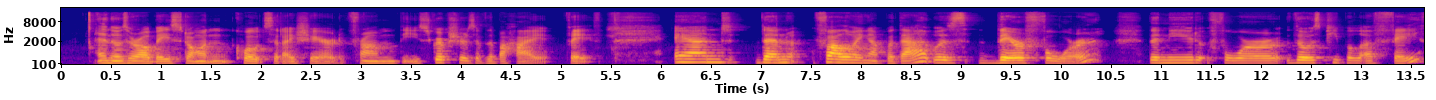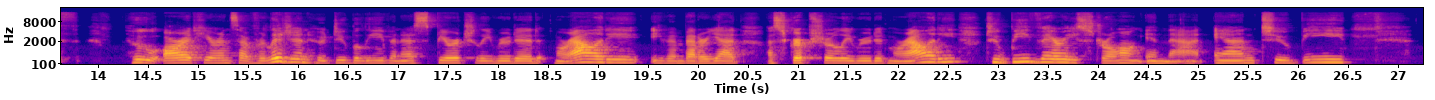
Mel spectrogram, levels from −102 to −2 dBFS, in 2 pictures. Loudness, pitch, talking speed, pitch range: -26 LUFS, 170 Hz, 135 wpm, 155-200 Hz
